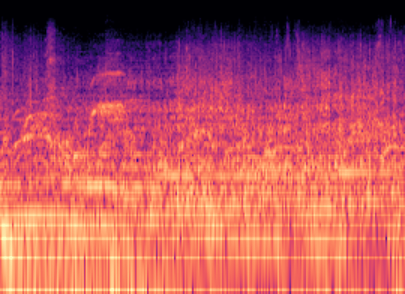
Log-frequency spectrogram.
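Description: Several teenagers screaming and crying out in terror at once, their overlapping wails rising and falling, over a loud low rumbling drone from the soundtrack.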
